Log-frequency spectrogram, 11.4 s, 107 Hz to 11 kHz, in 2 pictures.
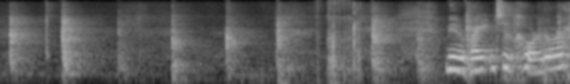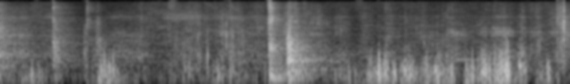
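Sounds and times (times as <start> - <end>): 
hurried footsteps: 0.0 - 11.3
speech: 4.5 - 6.0
double doors swinging open and shut: 8.4 - 9.0.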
